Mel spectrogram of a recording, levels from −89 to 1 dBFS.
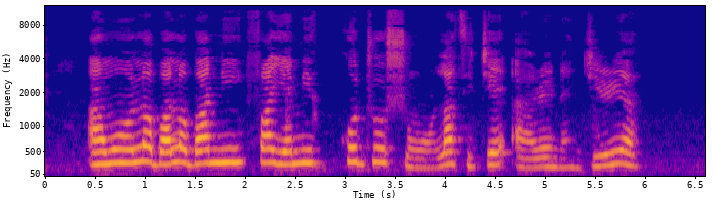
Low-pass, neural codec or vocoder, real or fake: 10.8 kHz; none; real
